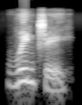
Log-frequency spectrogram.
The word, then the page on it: wintry: Indian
